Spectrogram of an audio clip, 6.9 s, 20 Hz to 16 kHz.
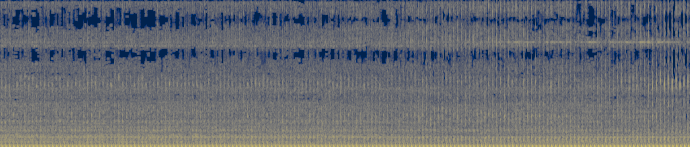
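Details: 1951 Briggs & Stratton 6B-SF 1.75 HP single-cylinder gasoline engine, cold start at about 30°F on choke, after relocating governor spring one hole: even putter at settled moderate speed, no misses or surging; owner estimates at least 500 rpm drop, running smoothly.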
